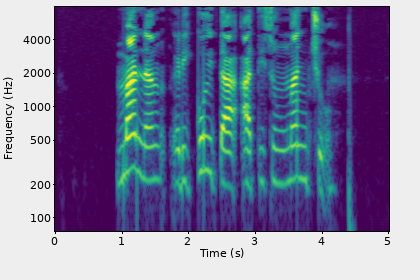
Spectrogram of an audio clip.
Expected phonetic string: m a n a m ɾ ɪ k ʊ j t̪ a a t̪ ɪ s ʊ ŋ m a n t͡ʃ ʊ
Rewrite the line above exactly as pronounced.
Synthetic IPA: m a n a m ɾ ɪ k ʊ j t̪ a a t̪ ɪ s ʊ ŋ m a n t͡ʃ ʊ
